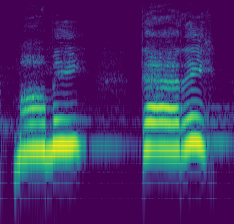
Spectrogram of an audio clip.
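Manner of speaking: put-on high childlike singsong voice; mock their high, cutesy calling; mocking grown-up daughters. Making fun of wife's family saying mommy, mocking high voice. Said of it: "they say it like that".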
